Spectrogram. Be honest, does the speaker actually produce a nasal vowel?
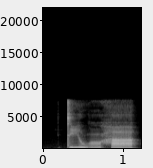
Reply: yes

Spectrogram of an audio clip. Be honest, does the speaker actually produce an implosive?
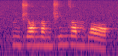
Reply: no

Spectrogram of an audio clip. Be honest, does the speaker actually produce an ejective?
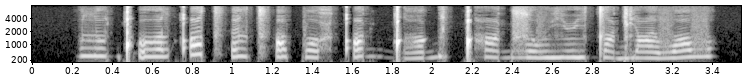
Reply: yes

